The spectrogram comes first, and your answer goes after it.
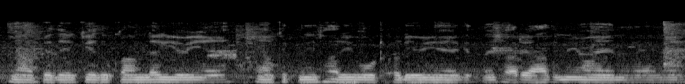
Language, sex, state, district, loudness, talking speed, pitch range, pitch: Hindi, male, Uttar Pradesh, Muzaffarnagar, -24 LUFS, 165 wpm, 105-110 Hz, 110 Hz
